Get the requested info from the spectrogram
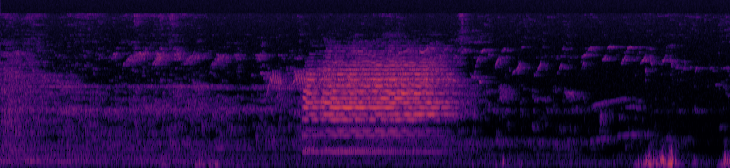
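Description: A horn sounds one steady, flat note for about a second and a half, with small birds chirping. A low thump near the end is the loudest sound.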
